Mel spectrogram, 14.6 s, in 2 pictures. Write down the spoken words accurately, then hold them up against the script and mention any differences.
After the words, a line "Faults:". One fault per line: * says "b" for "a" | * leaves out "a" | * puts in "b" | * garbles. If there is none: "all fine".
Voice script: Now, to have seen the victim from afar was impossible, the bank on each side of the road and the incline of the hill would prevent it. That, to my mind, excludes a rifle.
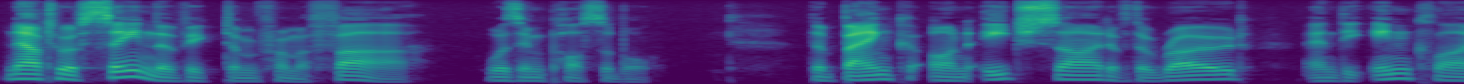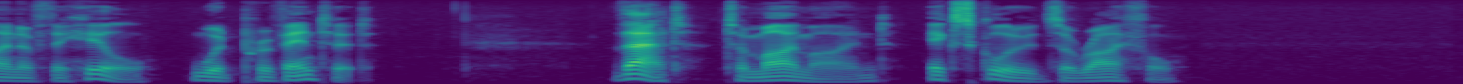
Now, to have seen the victim from afar was impossible, the bank on each side of the road and the incline of the hill would prevent it. That, to my mind, excludes a rifle.
Faults:
all fine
